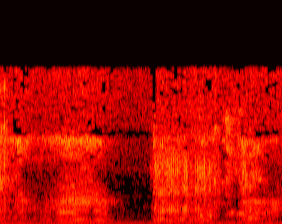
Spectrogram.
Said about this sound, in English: Hey, listen to that. I didn't know there was a sawmill on the premises. What? That's snoring. There's only one man I ever heard snore like that.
